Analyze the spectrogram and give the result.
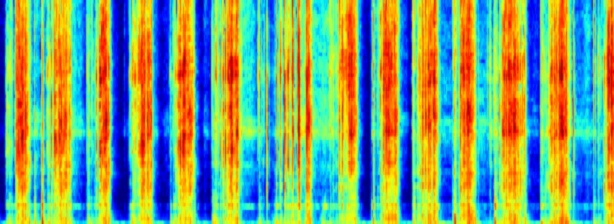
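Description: Long nails scratch across the perforated pattern of an upright plastic stencil template glued to a wooden board. Bursts of dry, bright, raspy scraping repeat at an irregular pace, some fast and harsh and others softer, with short quiet gaps between strokes. A faint steady tone sits underneath throughout.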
